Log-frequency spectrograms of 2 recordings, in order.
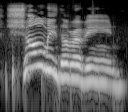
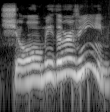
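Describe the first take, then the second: First: Loud, drawn-out mock-angry demand; aggressive demand. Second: Count Dracula. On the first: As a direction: demand it slowly, like an unhinged bully. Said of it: "start slapping them aggressively". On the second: Acted. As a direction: intone it like a theatrical vampire, pitch rising then falling. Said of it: "like, Count Dracula".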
